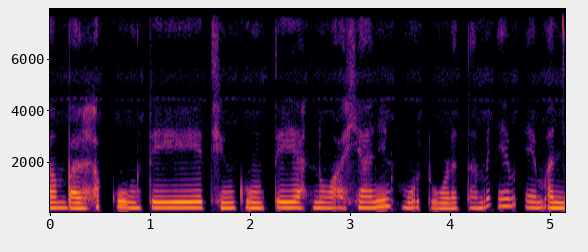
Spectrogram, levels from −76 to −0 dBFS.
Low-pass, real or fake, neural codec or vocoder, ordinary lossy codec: none; real; none; none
